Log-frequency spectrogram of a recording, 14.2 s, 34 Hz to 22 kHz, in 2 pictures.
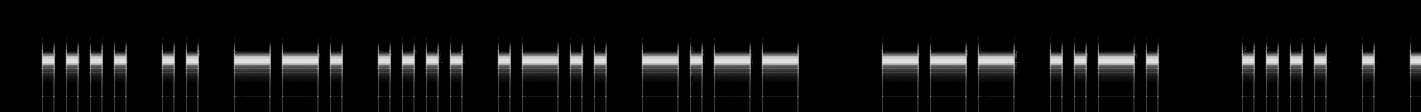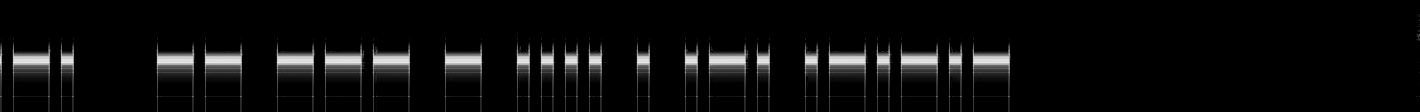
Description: Morse code, heard as a keyed tone, about 20 wpm, 700 Hz. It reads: HIGHLY OF HER MOTHER.
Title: Sentences from Top 1100 Words 20wpm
